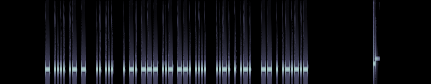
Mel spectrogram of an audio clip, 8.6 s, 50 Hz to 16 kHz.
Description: Morse code, heard as a keyed tone, about 37 wpm, 700 Hz. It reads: THAT IS ENOUGH FER ME.
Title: Sentences from Top 400 Words and Abbreviations 40wpm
